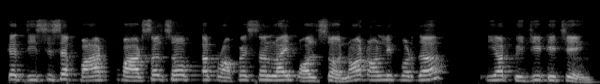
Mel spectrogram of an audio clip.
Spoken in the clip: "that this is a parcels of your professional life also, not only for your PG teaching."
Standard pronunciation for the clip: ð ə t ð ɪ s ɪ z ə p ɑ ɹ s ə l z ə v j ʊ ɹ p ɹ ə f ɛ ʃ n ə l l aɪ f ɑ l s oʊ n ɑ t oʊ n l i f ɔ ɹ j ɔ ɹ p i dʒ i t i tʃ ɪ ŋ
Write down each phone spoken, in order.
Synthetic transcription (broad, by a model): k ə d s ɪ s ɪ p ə p ɑ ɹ s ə l s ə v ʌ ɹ p ɹ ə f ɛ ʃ ə n l aɪ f ɑ l s oʊ n ɑ t oʊ n l i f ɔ ɹ j ɔ ɹ p i dʒ i t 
